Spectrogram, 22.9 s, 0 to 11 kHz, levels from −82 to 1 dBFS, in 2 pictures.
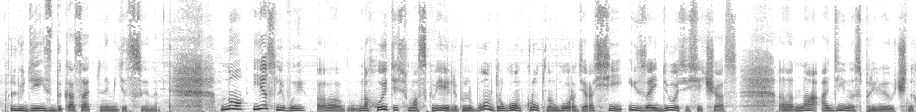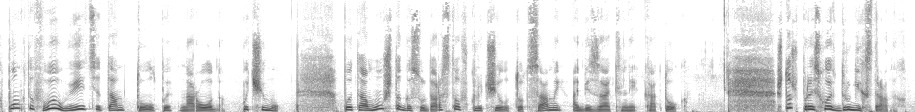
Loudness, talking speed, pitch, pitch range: -29 LUFS, 125 wpm, 175 Hz, 150-230 Hz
